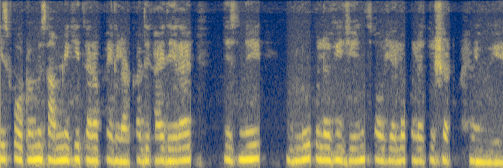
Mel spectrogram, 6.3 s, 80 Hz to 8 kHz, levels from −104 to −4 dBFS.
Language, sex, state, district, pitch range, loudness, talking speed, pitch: Hindi, female, Bihar, Araria, 210-230 Hz, -13 LUFS, 230 wpm, 220 Hz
